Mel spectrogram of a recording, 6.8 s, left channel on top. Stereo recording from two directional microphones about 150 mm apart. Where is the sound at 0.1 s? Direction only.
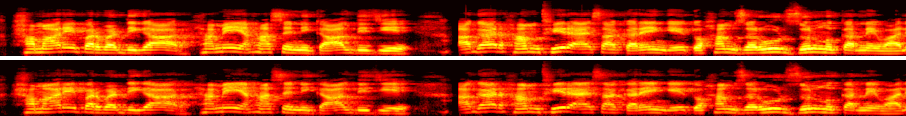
30° left (ahead or behind).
